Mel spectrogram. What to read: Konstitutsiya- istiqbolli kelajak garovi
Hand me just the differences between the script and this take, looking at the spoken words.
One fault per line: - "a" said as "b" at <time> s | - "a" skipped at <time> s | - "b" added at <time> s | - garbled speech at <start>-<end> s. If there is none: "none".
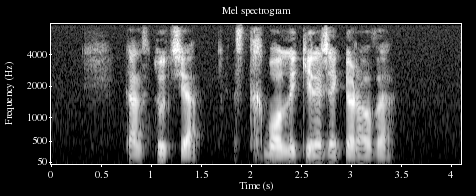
none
